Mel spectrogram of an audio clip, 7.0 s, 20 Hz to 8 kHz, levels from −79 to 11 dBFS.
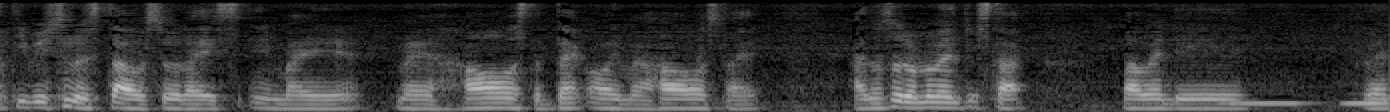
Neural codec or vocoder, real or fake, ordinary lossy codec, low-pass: none; real; none; 7.2 kHz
